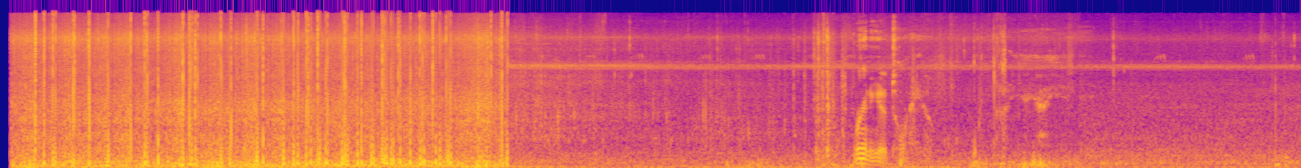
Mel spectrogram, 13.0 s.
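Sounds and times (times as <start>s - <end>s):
low rumble: 0.1s - 13.0s.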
